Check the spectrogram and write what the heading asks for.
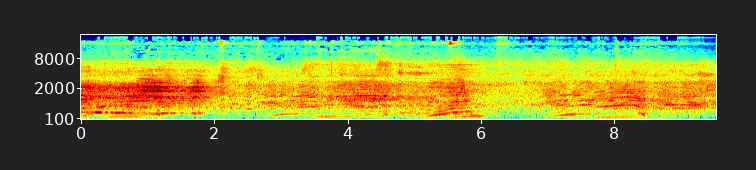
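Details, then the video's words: Buffalo cows calling their friends in a busy market: overlapping drawn-out moos, several rising and falling in pitch, layered over continuous crowd and traffic-like background noise. "the sound of buffalo cows in the market calling their friends"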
